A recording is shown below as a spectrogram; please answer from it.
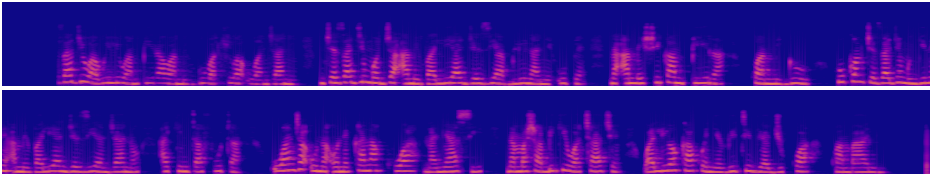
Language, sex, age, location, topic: Swahili, female, 18-24, Kisumu, government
